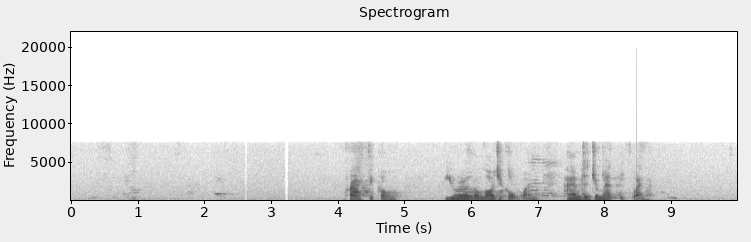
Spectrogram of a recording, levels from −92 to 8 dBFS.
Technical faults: echo with no canceller; repeated stalls (stutter); short stall from a late packet; jitter buffer slow-down; dropped buffer (overrun); jitter buffer speed-up

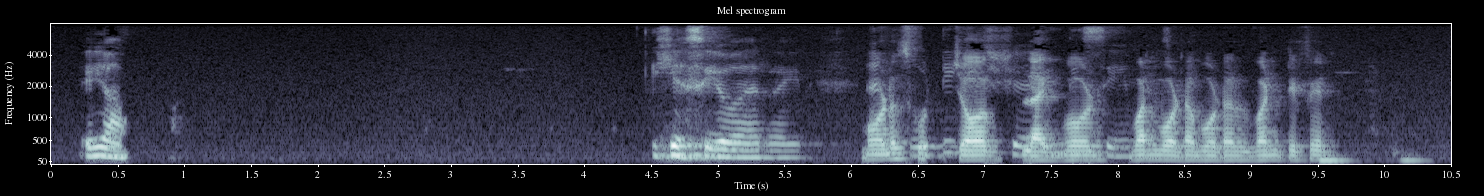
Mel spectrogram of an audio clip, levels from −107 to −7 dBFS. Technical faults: none

